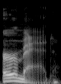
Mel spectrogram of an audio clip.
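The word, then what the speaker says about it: IRMAA: and it looks like irmad is that the way you say it irma irma um yeah because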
